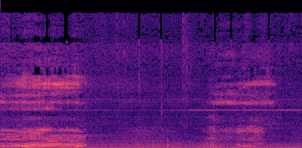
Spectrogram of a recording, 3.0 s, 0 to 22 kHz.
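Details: Patient's lung sounds: loud musical wheezing returned about 5½ hours after last treatment, two wheezy breaths in three seconds, before an as-needed DuoNeb breathing treatment.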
